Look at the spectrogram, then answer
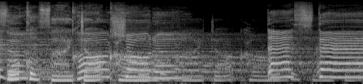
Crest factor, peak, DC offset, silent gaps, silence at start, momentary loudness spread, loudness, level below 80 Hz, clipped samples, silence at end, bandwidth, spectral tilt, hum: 16 dB; -4 dBFS; under 0.1%; none; 0 s; 11 LU; -19 LUFS; -54 dBFS; under 0.1%; 0 s; over 20 kHz; -3.5 dB/octave; none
